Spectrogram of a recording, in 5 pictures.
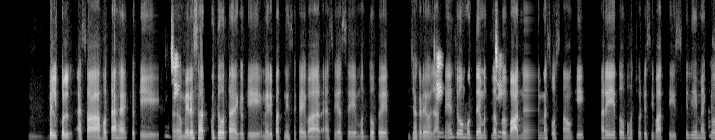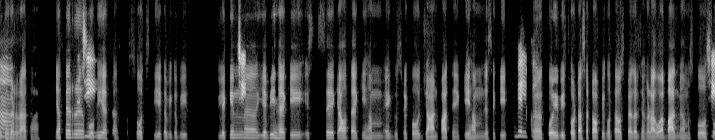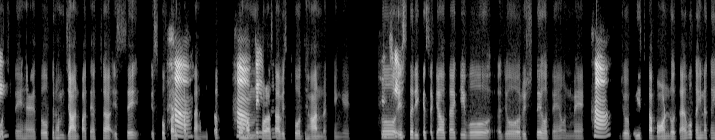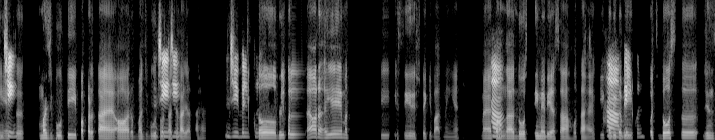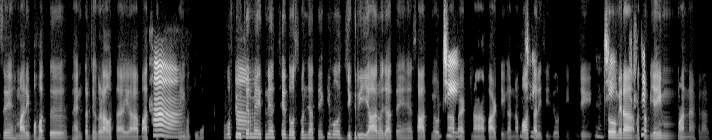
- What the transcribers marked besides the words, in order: static; distorted speech; tapping; in English: "टॉपिक"; in English: "बॉन्ड"; other noise; unintelligible speech; in English: "फ्यूचर"; in English: "पार्टी"; other background noise
- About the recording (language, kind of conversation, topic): Hindi, unstructured, क्या झगड़ों से रिश्ते मजबूत भी हो सकते हैं?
